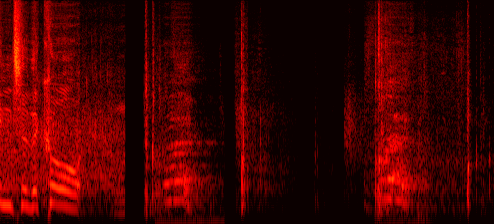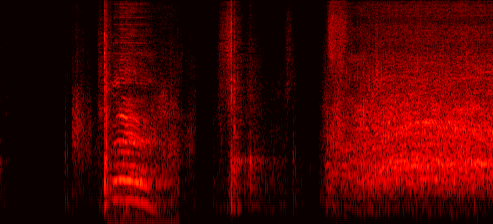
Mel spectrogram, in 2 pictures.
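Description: A tennis ball is struck hard with a racket.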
